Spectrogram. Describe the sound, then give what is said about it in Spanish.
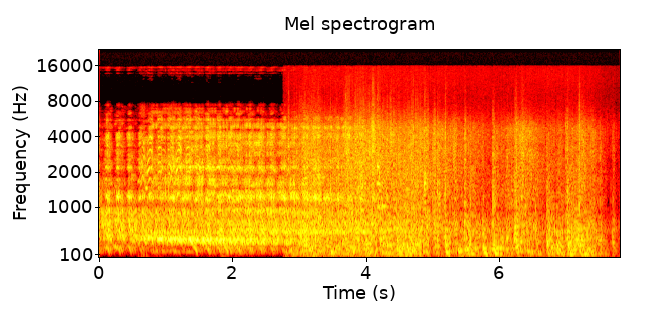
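A low, droning rumble gives way to loud, continuous crashing and grinding with scattered heavy thuds as a building shakes and falls apart, a large part of its roof collapsing. No voices. “El edificio empezó a temblar y a caerse a pedazos.”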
